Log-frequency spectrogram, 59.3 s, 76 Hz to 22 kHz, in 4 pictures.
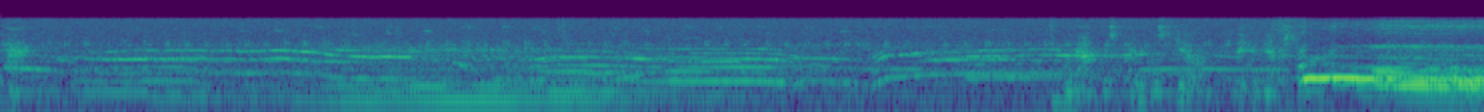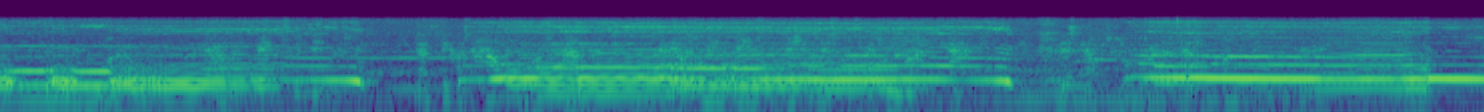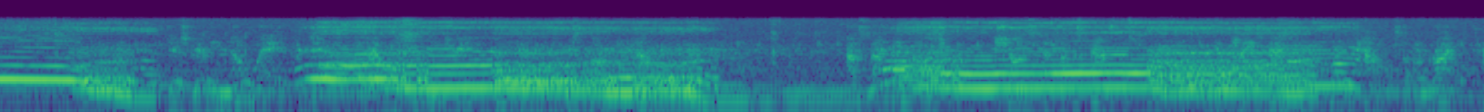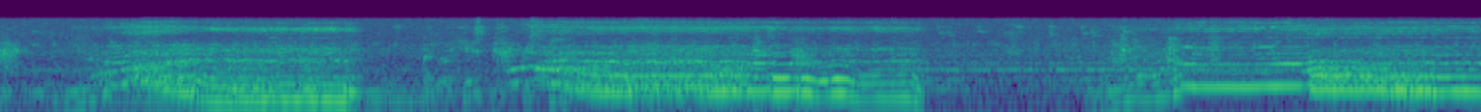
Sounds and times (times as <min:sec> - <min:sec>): Speech: 0:00.0 - 0:00.4, 0:10.5 - 0:14.0, 0:15.5 - 0:36.8, 0:38.1 - 0:47.2, 0:48.7 - 0:53.1
Growling: 0:00.0 - 0:37.5, 0:38.1 - 0:48.3, 0:49.1 - 0:54.0, 0:55.4 - 0:59.3
Inside, small room: 0:00.0 - 0:59.3
Television: 0:00.0 - 0:59.3.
